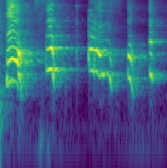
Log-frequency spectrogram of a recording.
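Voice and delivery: loud, high squeal of laughter; high laughing burst. Real, not acted. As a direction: let out a shrill laugh. Laughs at friend.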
